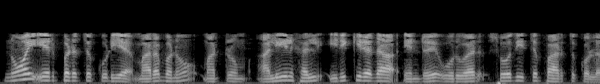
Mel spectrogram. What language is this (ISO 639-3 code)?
tam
